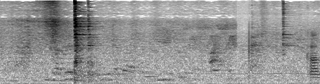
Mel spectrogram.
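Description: Metal spatulas clinking and scraping on the steel cold plate of a rolled ice cream counter, with one sharp ringing clink about a second in and lighter clicks near the end.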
